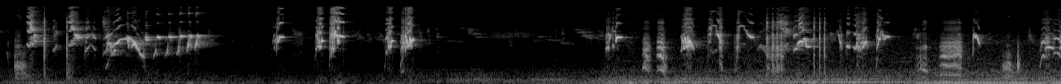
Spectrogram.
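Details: Black-winged myna song played as a lure for stressed birds, bursts of harsh squawky chirps separated by short silences, then a renewed rapid chattering series.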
